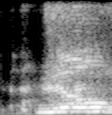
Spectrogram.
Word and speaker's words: Loeb: Loeb, like an earlobe. Like an Okay. earlobe. Earlobe, like lobe. Loeb.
